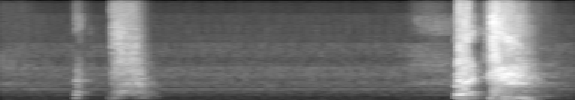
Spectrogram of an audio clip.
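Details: Deliberate sneezing by a girl who says her allergies are acting up: brief intake then a sharp sneeze burst, after a pause another short double sneeze; quiet room.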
